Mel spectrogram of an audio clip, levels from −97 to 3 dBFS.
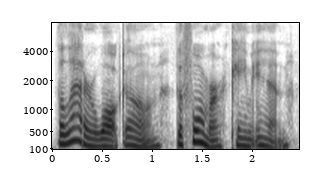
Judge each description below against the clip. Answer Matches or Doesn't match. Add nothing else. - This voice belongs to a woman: Matches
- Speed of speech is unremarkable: Matches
